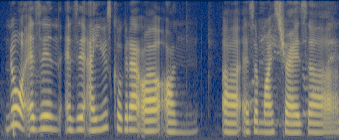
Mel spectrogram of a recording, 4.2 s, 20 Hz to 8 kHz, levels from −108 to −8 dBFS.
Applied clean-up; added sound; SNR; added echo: none; none; none; none.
